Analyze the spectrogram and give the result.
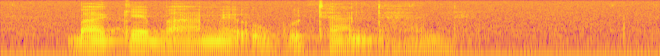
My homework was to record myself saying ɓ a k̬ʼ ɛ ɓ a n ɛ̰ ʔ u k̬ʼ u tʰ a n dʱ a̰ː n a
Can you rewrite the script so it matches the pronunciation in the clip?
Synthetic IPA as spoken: ɓ a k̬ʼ ɛ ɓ a m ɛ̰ ʔ u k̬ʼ u tʰ a n dʱ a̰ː n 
